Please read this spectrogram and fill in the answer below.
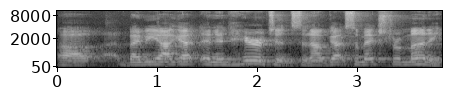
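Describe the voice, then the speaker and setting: In a Southern US accent, a man with a fairly high pitch speaks at a fairly slow pace with ordinary pitch variation amid audible room echo. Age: 60s. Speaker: minister and retirement benefits presenter. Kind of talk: presentation to church workers. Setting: live-streamed meeting.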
